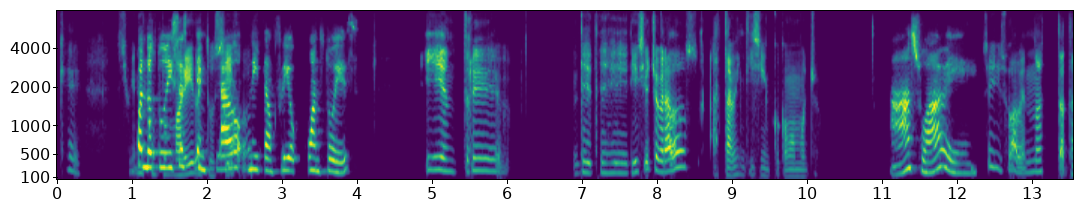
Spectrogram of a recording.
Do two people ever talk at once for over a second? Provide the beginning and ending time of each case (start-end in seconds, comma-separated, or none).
1.0-2.7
